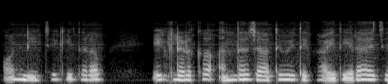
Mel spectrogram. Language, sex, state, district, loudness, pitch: Hindi, female, Bihar, Saran, -15 LUFS, 205 Hz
